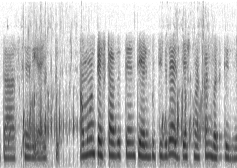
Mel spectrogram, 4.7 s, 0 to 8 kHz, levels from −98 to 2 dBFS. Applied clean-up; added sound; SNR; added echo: none; Liquid; 12 dB; none.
